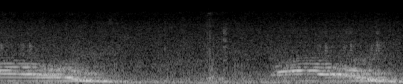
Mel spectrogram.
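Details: Repeated morning crying from a tiger at Everland zoo in Korea: two harmonic moans roughly three seconds apart, each sliding downward into a low growling tail, over faint background hum.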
